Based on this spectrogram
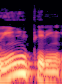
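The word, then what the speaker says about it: ínterim: proparoxítonas olham para cá item entrem é proparoxítona quem é sílaba forte do ínter ruim aqui é a sílaba tônica o que que seria isso interim é um espaço de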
